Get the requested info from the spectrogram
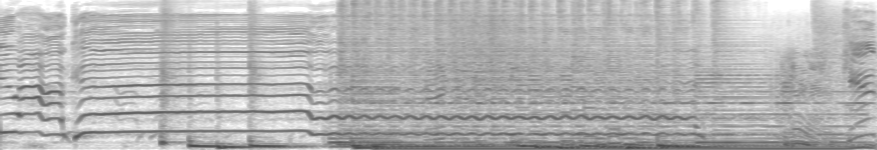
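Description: Live worship band: a woman singing two long held notes, the second with vibrato, over electric guitar and drums. The singing stops about seven seconds in.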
